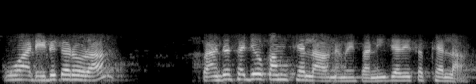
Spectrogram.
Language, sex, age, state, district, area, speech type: Sindhi, female, 45-60, Maharashtra, Thane, urban, conversation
